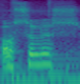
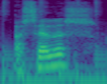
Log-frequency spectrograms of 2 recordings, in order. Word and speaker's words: Ocellus: I personally would pronounce it Ocelus, but everyone else is pronouncing it Ocellus, so let's just go with the masses.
